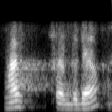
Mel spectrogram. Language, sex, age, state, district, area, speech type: Sindhi, male, 18-30, Maharashtra, Mumbai City, urban, conversation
